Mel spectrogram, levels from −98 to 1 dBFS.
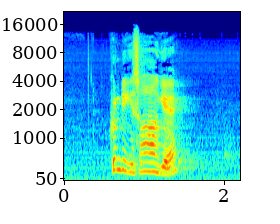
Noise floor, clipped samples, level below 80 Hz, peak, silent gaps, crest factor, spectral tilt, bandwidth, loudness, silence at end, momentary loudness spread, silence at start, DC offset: -49 dBFS; under 0.1%; -58 dBFS; -4 dBFS; none; 20 dB; -3 dB/octave; 13 kHz; -22 LUFS; 0.55 s; 20 LU; 0.55 s; under 0.1%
